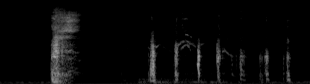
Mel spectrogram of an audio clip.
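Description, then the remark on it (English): A woman coughs after smoking a joint: a single harsh, explosive cough, then after a pause a run of rapid, hacking coughs and wheezy gasps, loud and without any talking. “She smoked a bone, and now she's coughing.”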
